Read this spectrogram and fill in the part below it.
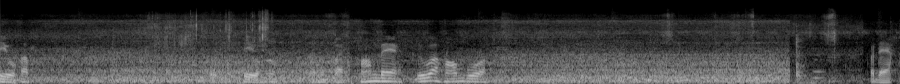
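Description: A gas burner hisses steadily.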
